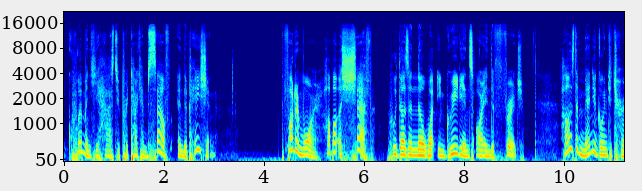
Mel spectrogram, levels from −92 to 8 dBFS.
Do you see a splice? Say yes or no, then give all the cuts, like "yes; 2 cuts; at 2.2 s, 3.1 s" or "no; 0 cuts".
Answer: no; 0 cuts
